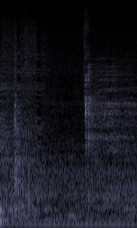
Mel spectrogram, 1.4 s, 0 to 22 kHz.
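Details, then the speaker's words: Restored Commodore Amiga 600 powered on after cleaning and servicing, no disk inserted: in a quiet room, a single sharp tick about every 0.7 seconds from the empty floppy drive. This is the normal Amiga drive click before boot. "You always know when it's going to boot because you get the Amiga tick, and hopefully you can hear that tick coming from the Amiga's floppy drive."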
